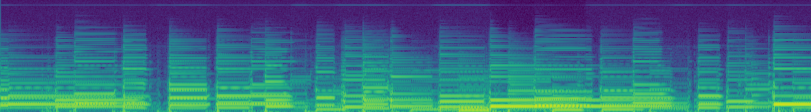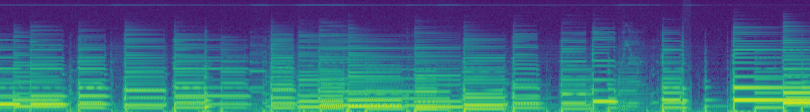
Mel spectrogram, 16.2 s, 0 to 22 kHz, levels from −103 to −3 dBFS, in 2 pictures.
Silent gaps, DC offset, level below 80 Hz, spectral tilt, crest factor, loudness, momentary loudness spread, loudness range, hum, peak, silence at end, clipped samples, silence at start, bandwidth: none; under 0.1%; -36 dBFS; -9 dB/octave; 18 dB; -20 LUFS; 11 LU; 4 LU; none; -2 dBFS; 0 s; under 0.1%; 0 s; 8 kHz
